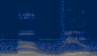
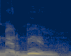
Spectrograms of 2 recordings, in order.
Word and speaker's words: Merville: kasi mga kaibigan ang ang authentic na taga merville ay kayang banggitin at i-pronounce ang v ng merville Okay pero pag hindi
